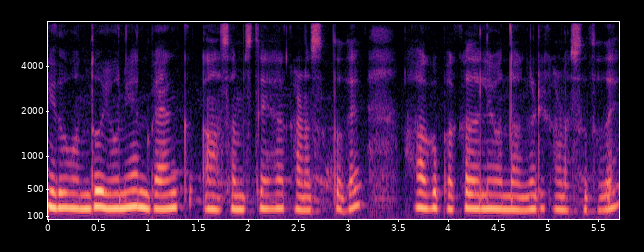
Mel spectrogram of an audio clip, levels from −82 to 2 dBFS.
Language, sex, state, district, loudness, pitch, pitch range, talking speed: Kannada, female, Karnataka, Bellary, -17 LUFS, 210 Hz, 200-225 Hz, 125 wpm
